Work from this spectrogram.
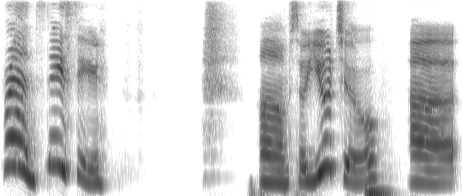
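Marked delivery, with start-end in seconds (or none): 0.0-1.1 high, drawn-out yell; yelling for colleagues. Acted. Rico yells for his fellow guards as he walks, high drawn-out call. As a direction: call out sharply for two people. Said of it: "he yells".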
